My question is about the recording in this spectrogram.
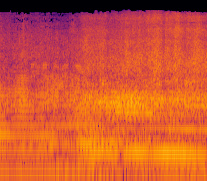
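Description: Jaguar XJS racing car driving past at speed, its engine growing loudest from about halfway through as it comes close.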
